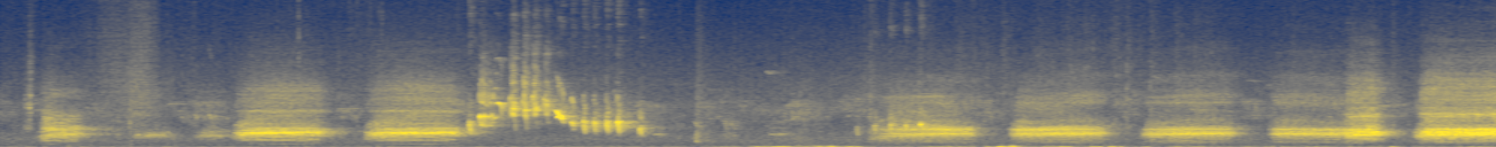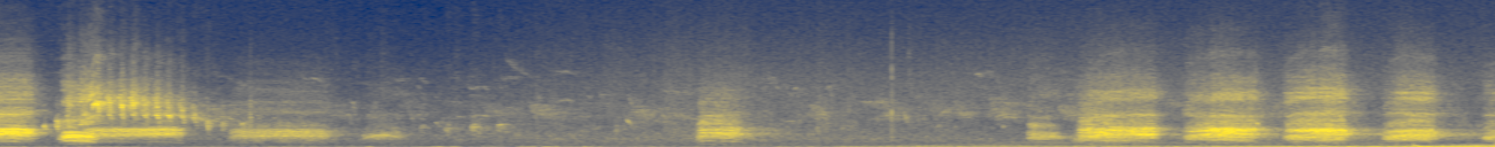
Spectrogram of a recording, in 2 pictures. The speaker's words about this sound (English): It's a collection of little things that I want to give to you, like this recording that I made recently of some Danish crows squawking at me for being in their little patch of forest.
